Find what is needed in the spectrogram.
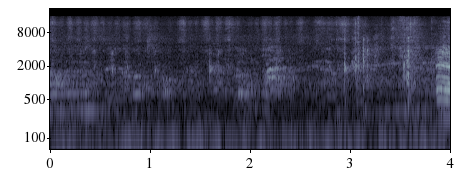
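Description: Onion powder being shaken from a spice shaker over raw potato chunks on a metal baking tray: faint, soft shaking with a few light clicks.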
